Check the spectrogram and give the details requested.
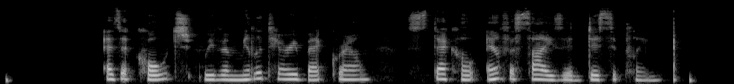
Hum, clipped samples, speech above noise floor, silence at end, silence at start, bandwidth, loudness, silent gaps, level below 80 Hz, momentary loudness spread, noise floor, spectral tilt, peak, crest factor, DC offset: none; under 0.1%; 57 dB; 0.4 s; 0.05 s; 13.5 kHz; -23 LUFS; none; -70 dBFS; 13 LU; -79 dBFS; -4.5 dB/octave; -4 dBFS; 20 dB; under 0.1%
